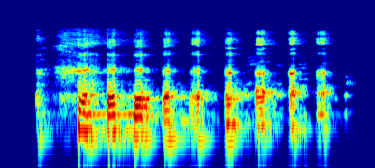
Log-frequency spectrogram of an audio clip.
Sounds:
Laughter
